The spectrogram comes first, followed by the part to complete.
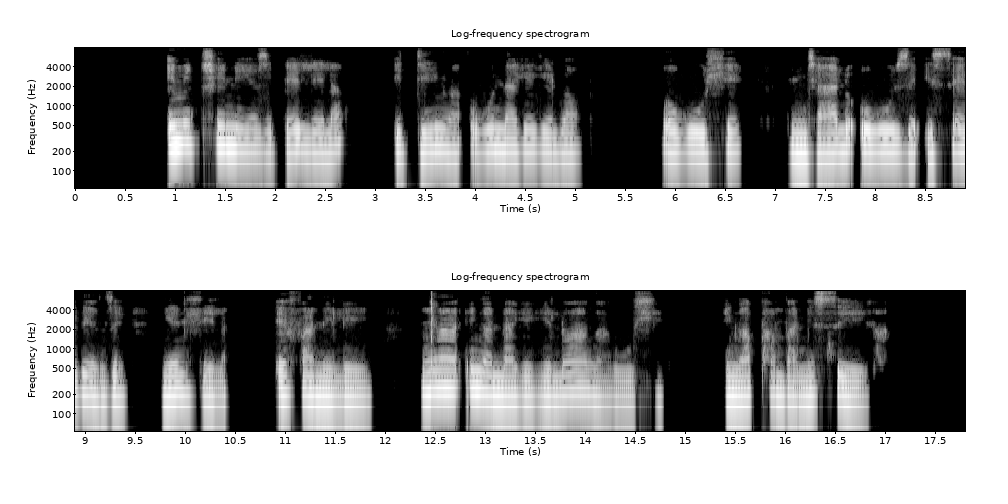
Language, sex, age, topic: North Ndebele, female, 18-24, health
